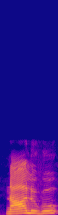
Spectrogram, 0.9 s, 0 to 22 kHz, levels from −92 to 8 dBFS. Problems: constant background noise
